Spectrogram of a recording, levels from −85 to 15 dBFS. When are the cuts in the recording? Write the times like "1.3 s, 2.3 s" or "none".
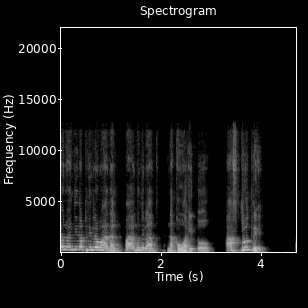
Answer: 3.4 s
